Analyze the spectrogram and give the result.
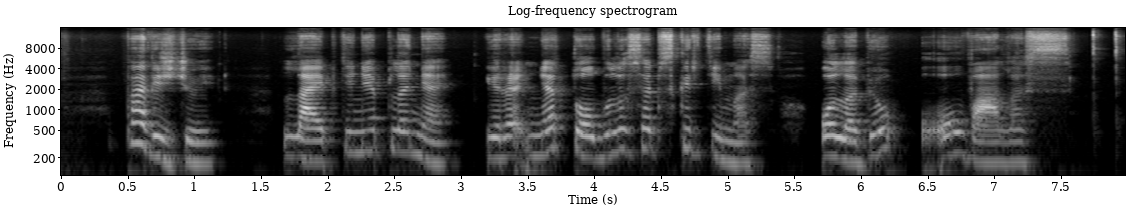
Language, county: Lithuanian, Vilnius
